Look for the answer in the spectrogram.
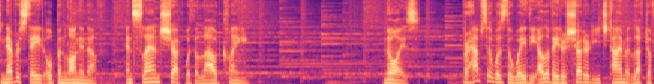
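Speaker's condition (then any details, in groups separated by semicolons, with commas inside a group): No condition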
